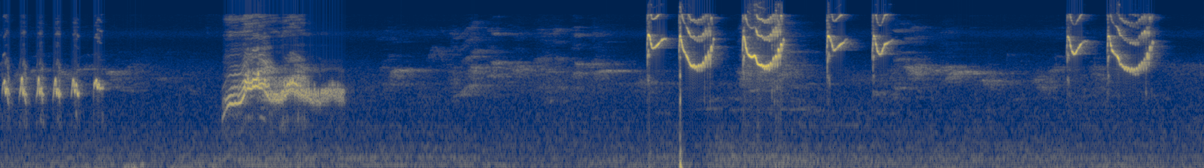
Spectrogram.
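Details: Orange-headed thrush kept in a cage, singing a varied mimicking song to provoke quiet birds: a rapid trill, a harsh buzzy burst, then loud looping high whistles in clusters.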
